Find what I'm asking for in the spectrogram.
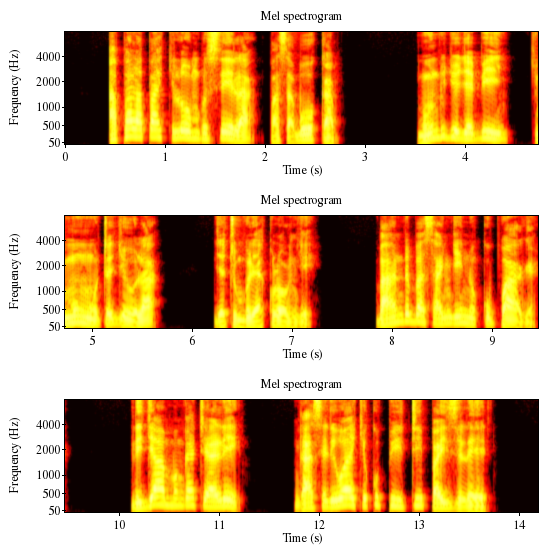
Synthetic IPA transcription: apalapakilɔmbusɛlapasabɔka̰ | munduɟɔɟabiː | kimumutaɟɔla | ɟatumbuliakulɔŋɡɛ̰ | bandubasaŋɡinukupwaɡa̰ | liɟambuŋɡatiali | ŋɡasɛliwakikupitipaisilaɛli

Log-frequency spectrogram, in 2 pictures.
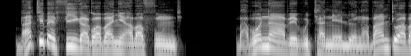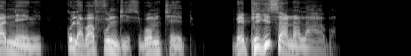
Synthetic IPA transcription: βatʰiβefiɣaɣwaβaɲɛaβafuːndʱi | βa̰βɔnaβeβutʰanɛlwɛŋaβantʼuaβaneŋi | ɣulaβafundʱisiβom̩tʰɛːtʰɔ̥ | βepʰiɣisanala̰ːβɔ

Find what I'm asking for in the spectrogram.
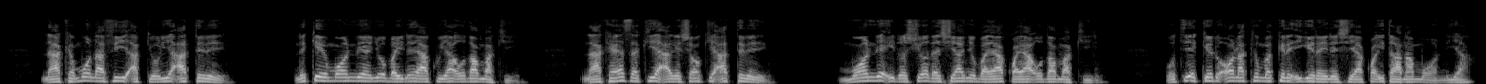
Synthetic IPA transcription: nakɛmonafiakeoɾiaʔateɾe | nekemɔniɛɲoːmbainɛjakujaoðamaki | nakɛɛs̬ɛkiaʔaɣeɕɔːkia̰ateɾe | mɔnɛidɔɕjɔðɛɕjaɲoːbajakwajaoðamaki | ɣotiekendoʔɔnakemwɛkeɾeiɣenaineɕiakwaitaːnamɔːnia

